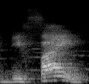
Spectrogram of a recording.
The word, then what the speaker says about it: define: Kinahanglan ang pagbasa niya kay define. Define. So, asa dapat ang stress? Ang stress na yan nasa ikaduha nga syllable. Kung sa ganito ang rule, kung ang stress nasa ikaduha nga syllable, ang letter I, mahimo siyang mabasa siya as I.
